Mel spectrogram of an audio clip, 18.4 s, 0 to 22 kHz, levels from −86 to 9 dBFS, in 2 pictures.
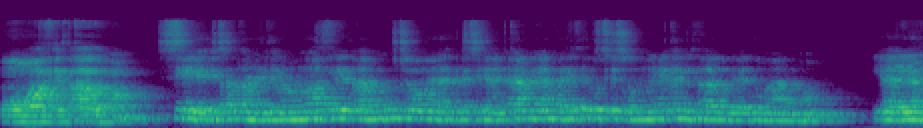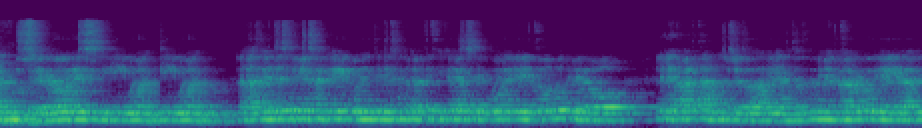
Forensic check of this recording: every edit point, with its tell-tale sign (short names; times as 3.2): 10.82 repeat of the last 0.5 s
